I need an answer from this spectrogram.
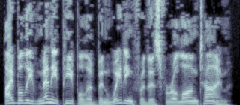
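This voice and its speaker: A man's voice: fairly high pitch, brisk, no room sound. A man reading as a cold, commanding boss. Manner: calm and blunt.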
